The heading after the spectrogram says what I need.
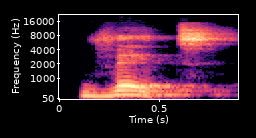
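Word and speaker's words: verte: Vet feminine.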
